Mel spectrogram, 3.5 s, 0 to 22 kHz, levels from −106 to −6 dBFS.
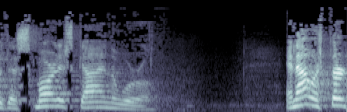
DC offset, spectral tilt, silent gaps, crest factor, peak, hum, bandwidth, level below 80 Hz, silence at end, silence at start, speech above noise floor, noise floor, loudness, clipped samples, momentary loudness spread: under 0.1%; -2 dB/octave; none; 24 dB; 0 dBFS; none; 16 kHz; -72 dBFS; 0 s; 0 s; 52 dB; -75 dBFS; -22 LUFS; under 0.1%; 21 LU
